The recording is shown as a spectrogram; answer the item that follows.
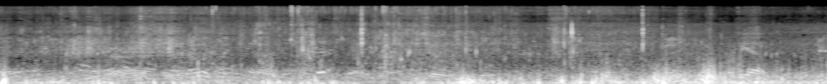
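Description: Wind buffeting the microphone as a steady low rumble, with faint voices in the distance.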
